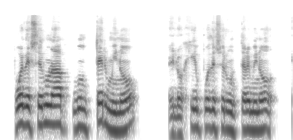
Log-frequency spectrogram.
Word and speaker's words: Elohim: Ya la pronunciación correcta es Elohim.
